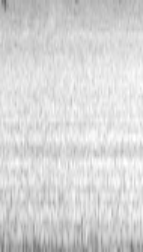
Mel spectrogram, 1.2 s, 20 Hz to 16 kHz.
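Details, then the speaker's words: EcoFlow Delta 1300 power station charging around 300 W input; cooling fans kick up into a steady, even rushing whoosh, no rattle or pulsing, normal, not yet highest fan level. "you know this thing can take in so much power but when it is the fans really start to kick up and this isn't even its highest point"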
